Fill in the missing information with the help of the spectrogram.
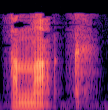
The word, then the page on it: amok: ə’mɒk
